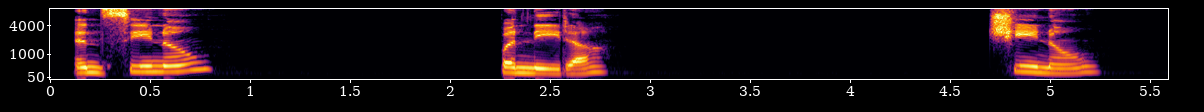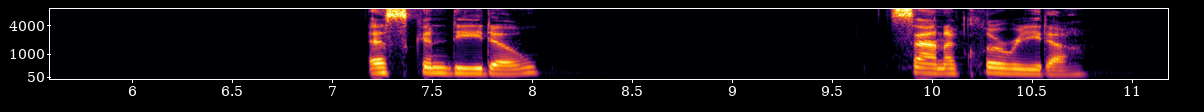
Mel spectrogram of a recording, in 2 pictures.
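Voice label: Encino to Santa Clarita, pronounce spanish words used in english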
